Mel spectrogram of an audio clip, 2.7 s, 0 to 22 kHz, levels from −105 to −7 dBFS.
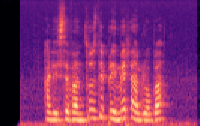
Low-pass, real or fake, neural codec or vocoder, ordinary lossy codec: none; real; none; none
